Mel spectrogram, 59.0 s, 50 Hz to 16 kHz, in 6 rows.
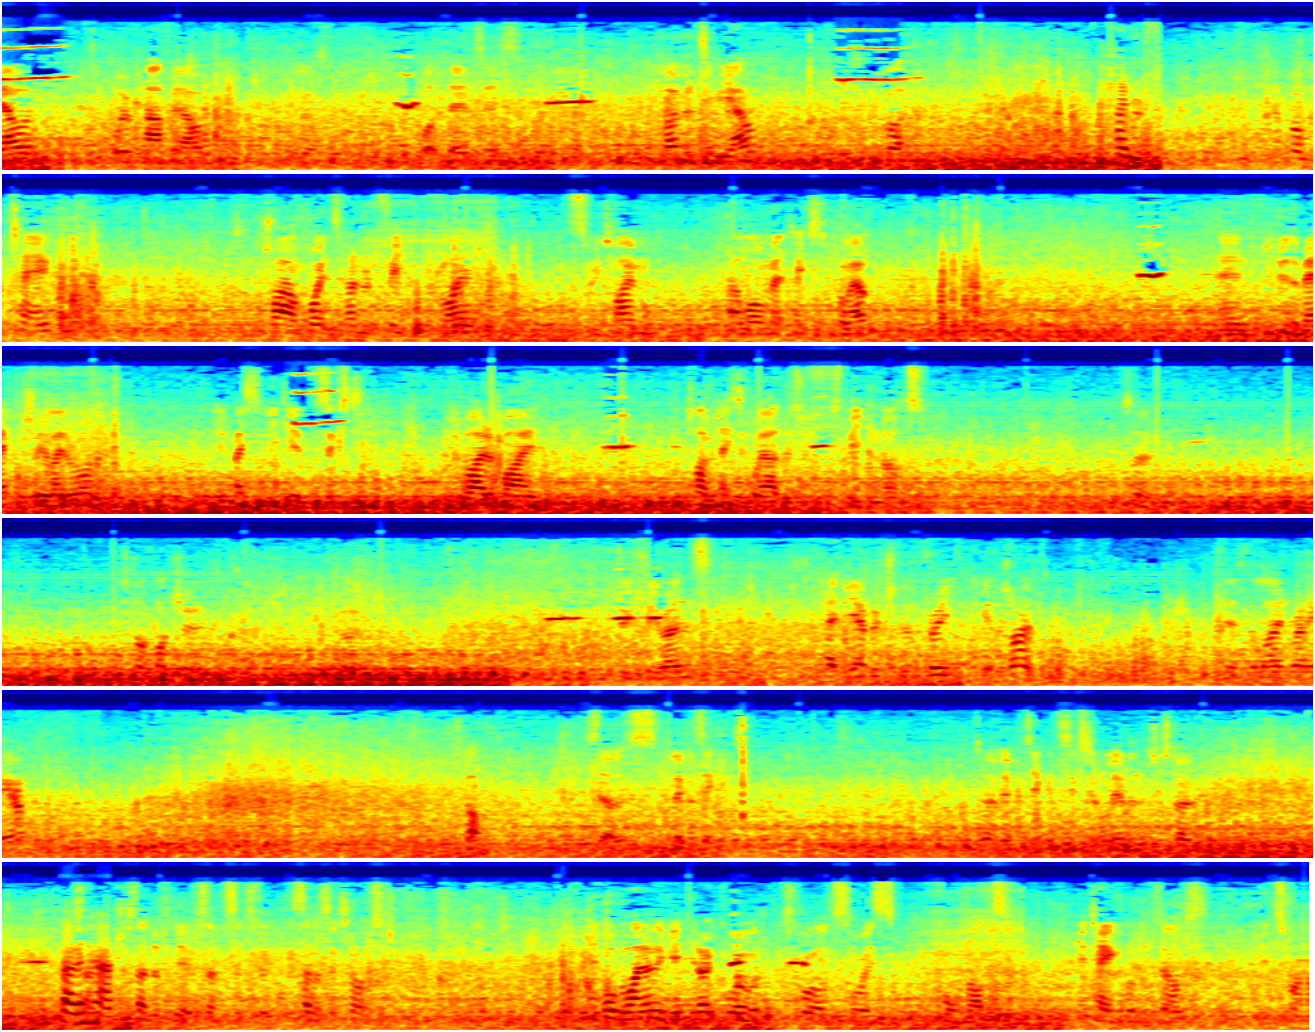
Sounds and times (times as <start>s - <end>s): Speech: 0.0s - 1.6s, 2.2s - 4.0s, 5.0s - 5.8s, 6.5s - 7.0s, 8.3s - 8.8s, 9.6s - 10.5s, 11.6s - 16.5s, 19.0s - 20.6s, 21.3s - 23.8s, 24.8s - 26.7s, 28.1s - 28.4s, 30.4s - 31.2s, 32.0s - 32.4s, 34.3s - 34.9s, 35.7s - 37.4s, 38.6s - 39.6s, 42.8s - 43.1s, 43.8s - 45.0s, 46.7s - 48.4s, 49.6s - 52.2s, 53.5s - 58.9s
Ocean: 0.0s - 58.9s
Ship: 0.0s - 58.9s.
